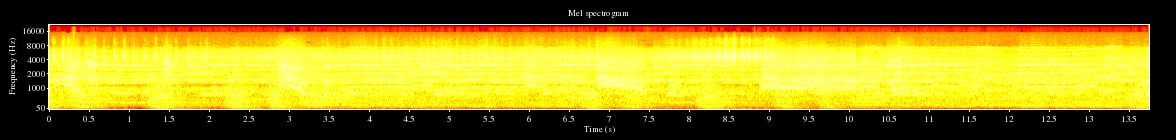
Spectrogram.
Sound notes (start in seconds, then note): 8.7 screaming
